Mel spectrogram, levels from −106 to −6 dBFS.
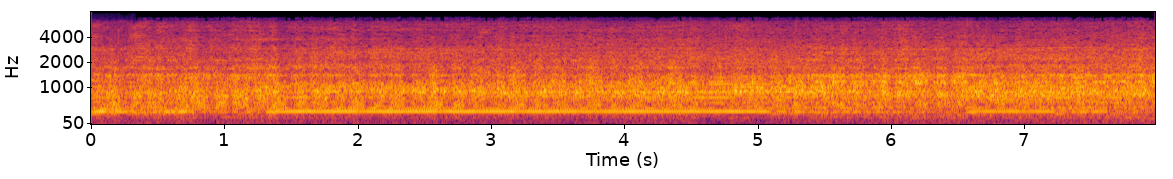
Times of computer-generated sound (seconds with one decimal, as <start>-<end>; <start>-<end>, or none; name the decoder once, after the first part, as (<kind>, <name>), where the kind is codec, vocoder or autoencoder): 4.5-5.1 (codec, SNAC)

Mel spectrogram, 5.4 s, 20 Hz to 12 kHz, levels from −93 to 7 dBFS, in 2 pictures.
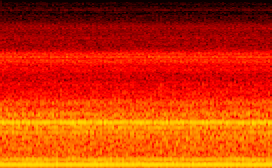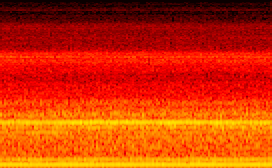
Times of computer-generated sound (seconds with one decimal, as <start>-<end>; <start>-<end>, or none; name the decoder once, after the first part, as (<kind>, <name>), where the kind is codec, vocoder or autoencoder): none

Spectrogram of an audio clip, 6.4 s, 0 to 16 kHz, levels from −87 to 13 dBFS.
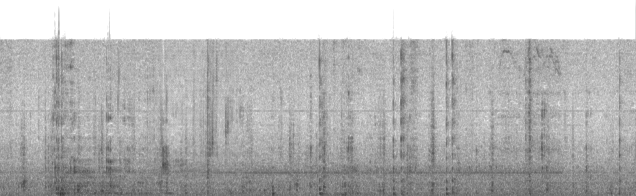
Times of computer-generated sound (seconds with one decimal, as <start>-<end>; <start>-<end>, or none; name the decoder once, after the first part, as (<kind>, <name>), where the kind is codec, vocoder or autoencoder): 1.5-2.4 (vocoder, Vocos)

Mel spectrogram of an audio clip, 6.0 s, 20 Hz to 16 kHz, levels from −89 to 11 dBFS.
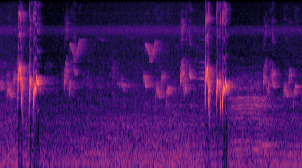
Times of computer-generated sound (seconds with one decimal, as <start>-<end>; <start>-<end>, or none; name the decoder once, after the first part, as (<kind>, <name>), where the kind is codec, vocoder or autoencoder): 0.0-3.6 (vocoder, Vocos); 4.4-5.2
